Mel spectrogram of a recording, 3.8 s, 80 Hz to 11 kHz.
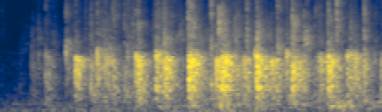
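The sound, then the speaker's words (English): A crowd breaks into applause, audience members clapping if they think the world is a better place than it was 20 years ago: many hands in a dense, steady patter that swells quickly after a quiet start and holds at a moderate level throughout. “ma'am, why did you applaud?”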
